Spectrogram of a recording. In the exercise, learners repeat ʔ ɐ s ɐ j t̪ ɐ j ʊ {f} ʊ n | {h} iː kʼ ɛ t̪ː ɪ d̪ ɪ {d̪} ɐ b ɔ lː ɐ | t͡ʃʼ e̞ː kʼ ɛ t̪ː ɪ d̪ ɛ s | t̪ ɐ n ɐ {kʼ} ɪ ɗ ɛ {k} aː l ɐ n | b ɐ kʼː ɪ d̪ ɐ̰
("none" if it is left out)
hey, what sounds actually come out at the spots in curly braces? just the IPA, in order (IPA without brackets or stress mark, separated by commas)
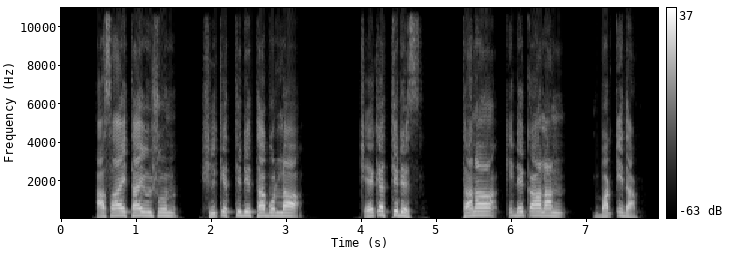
ʃ, ʃ, t̪, kʼ, kʼ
